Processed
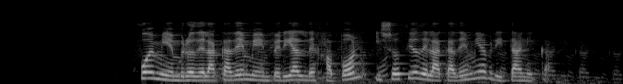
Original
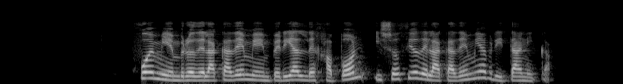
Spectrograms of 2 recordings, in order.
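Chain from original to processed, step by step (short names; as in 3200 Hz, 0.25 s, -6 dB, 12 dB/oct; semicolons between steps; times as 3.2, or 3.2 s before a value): resonator 490 Hz, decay 0.4 s, mix 70%; on a send: frequency-shifting echo 0.337 s, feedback 62%, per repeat -92 Hz, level -21 dB; on the sum: gain +3.5 dB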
